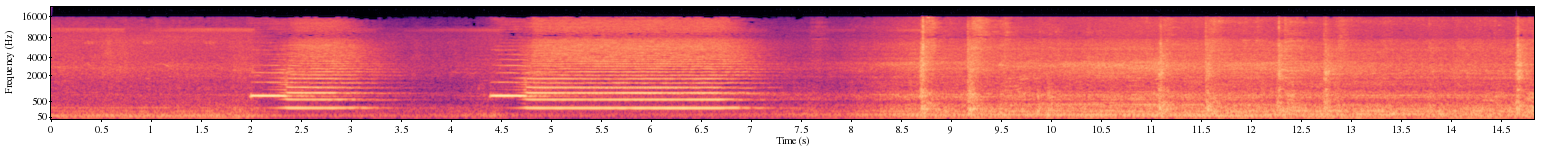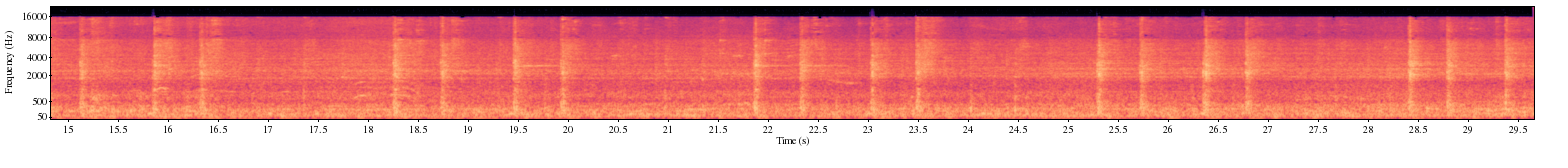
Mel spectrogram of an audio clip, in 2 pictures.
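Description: MEMU electric train sounding its horn twice, a short blast and then a longer one, as it approaches. It then runs past close by with a steady rumble and a rapid clickety-clack of wheels over rail joints as the coaches go by.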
